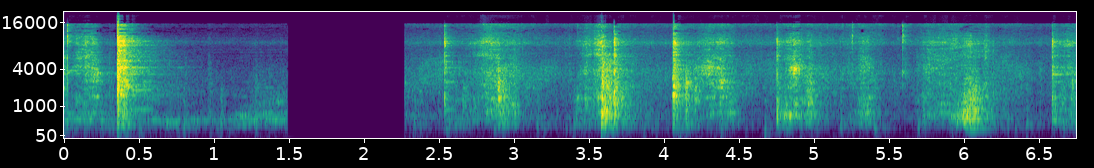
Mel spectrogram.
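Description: A spoon scrapes and clinks against a pan while carrot sweet dough is stirred continuously into a stiff dough, with irregular scraping strokes, a brief pause of silence, then more stirring close by.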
